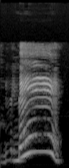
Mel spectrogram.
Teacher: a sílaba mais forte é aquele último B ali acentuado, né? Com um acento circunflexo. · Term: oxítonas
